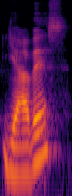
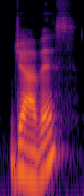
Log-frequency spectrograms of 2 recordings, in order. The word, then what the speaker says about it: llaves: The only difference is that when you have a double L, it sounds like the English Y, J, or SH, depending on where you live.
